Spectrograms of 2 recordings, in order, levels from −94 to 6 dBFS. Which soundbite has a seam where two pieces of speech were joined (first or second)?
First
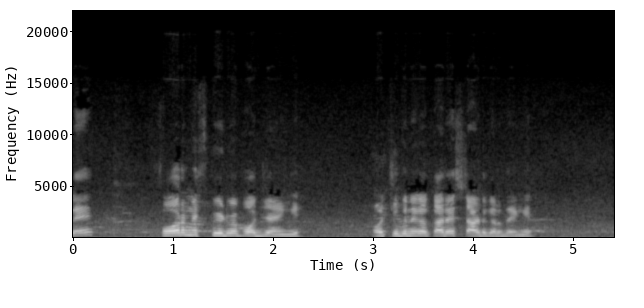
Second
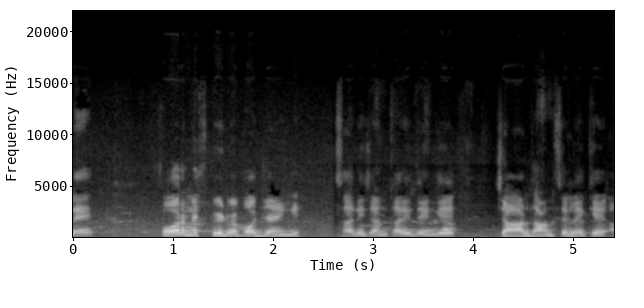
second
